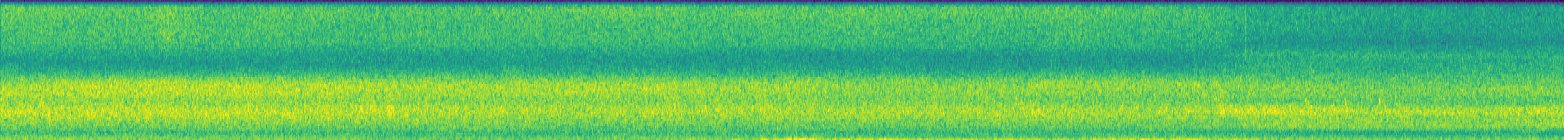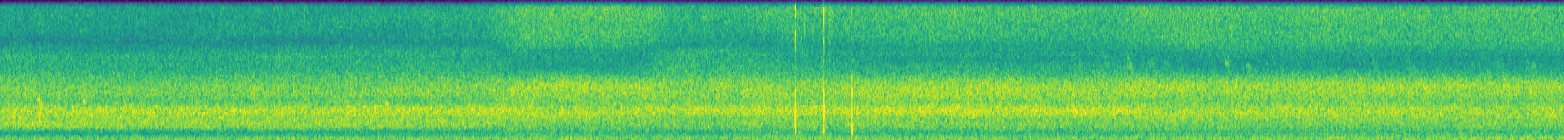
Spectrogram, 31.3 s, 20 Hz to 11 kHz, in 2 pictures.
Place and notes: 頭城鎮大坑里, Yilan County - Streams to the sea
Streams to the sea, Sound of the waves
Sony PCM D50+ Soundman OKM II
